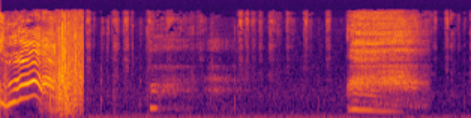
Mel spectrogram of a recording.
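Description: An anime voice actor's loud, wavering cry in the first second, its pitch rising and then falling, followed by a quiet stretch and a short falling sigh-like vocal about five seconds in.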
